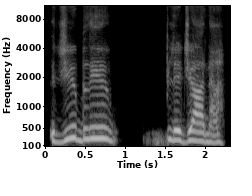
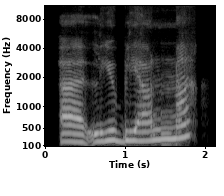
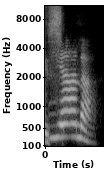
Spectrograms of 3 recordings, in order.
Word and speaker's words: Ljubljana: J in our country is pronounced like y. – Ah, okay. – So now do it again. – Ljubljana.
